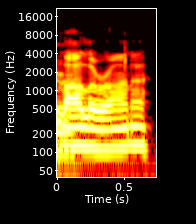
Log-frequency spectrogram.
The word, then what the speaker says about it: La Llorona: How do you say it? Llorona? – Yeah. – La Llorona.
